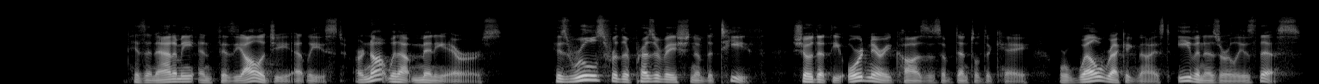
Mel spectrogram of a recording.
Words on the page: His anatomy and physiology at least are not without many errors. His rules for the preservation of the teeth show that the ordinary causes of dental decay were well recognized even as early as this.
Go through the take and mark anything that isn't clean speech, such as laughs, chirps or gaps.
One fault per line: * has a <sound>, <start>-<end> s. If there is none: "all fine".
all fine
